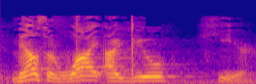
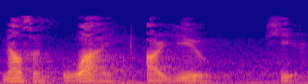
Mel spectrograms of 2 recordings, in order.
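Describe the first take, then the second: First: Louder, slowed question with a drop on "here"; the preacher calls out "Nelson, why are you here?" louder, then drops on "here"; pressing the question home, louder; emphatic. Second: Low, soft and grave, slowed down; a friend asking a hard question in a serious hush. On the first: Climax, God's question recalled. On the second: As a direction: ask it gravely and quietly, weighing each word. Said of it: "in a very serious tone". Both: Retold or imitated.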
